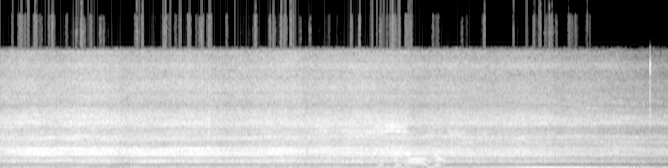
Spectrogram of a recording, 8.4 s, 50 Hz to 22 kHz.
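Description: Suzuki GSR 600 roadster motorcycle pulling hard in second gear, a loud continuous engine drone with rising pitch under heavy wind rush, heard from the rider's position with someone talking over it.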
